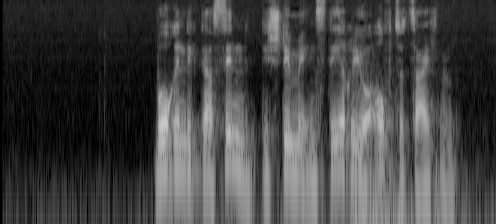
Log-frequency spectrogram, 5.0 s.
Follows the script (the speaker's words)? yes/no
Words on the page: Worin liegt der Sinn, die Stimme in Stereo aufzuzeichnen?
yes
